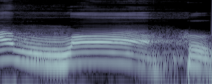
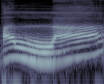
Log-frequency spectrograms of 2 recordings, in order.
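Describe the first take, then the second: First: আল্লাহু stretched very slowly with a long final vowel, the wrong way; wrong reading. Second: আল্লাহ said short and clean with a heavy lam; correct reading. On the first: Teacher showing students the wrong reading, drawn out. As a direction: drag out আল্লাহু as the example not to follow. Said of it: "আল্লাহু হবে না". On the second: Teacher giving students the correct reading, short and firm. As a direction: say আল্লাহ crisply, the right way. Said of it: "আল্লাহ না হয়ে আল্লাহ". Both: Shown as a demonstration.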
